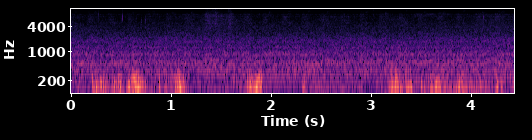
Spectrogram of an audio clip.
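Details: Only low wind rumble and microphone buffeting are heard, with no animal voice.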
